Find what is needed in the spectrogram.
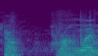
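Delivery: ordinary talk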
